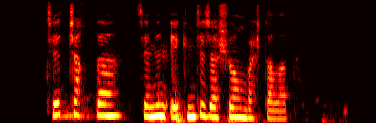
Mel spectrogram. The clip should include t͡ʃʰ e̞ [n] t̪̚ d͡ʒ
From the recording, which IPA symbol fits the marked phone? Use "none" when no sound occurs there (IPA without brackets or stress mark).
none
